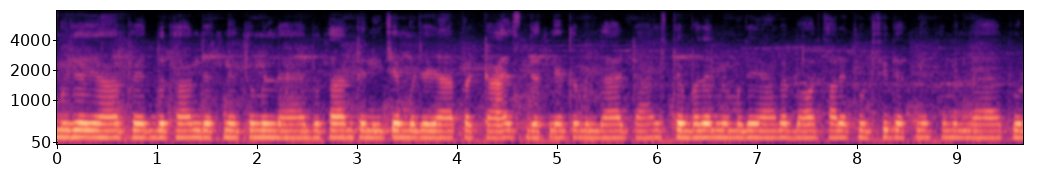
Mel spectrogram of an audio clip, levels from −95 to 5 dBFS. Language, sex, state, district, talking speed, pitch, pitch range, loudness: Hindi, male, Punjab, Fazilka, 230 wpm, 155 Hz, 150-155 Hz, -17 LUFS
